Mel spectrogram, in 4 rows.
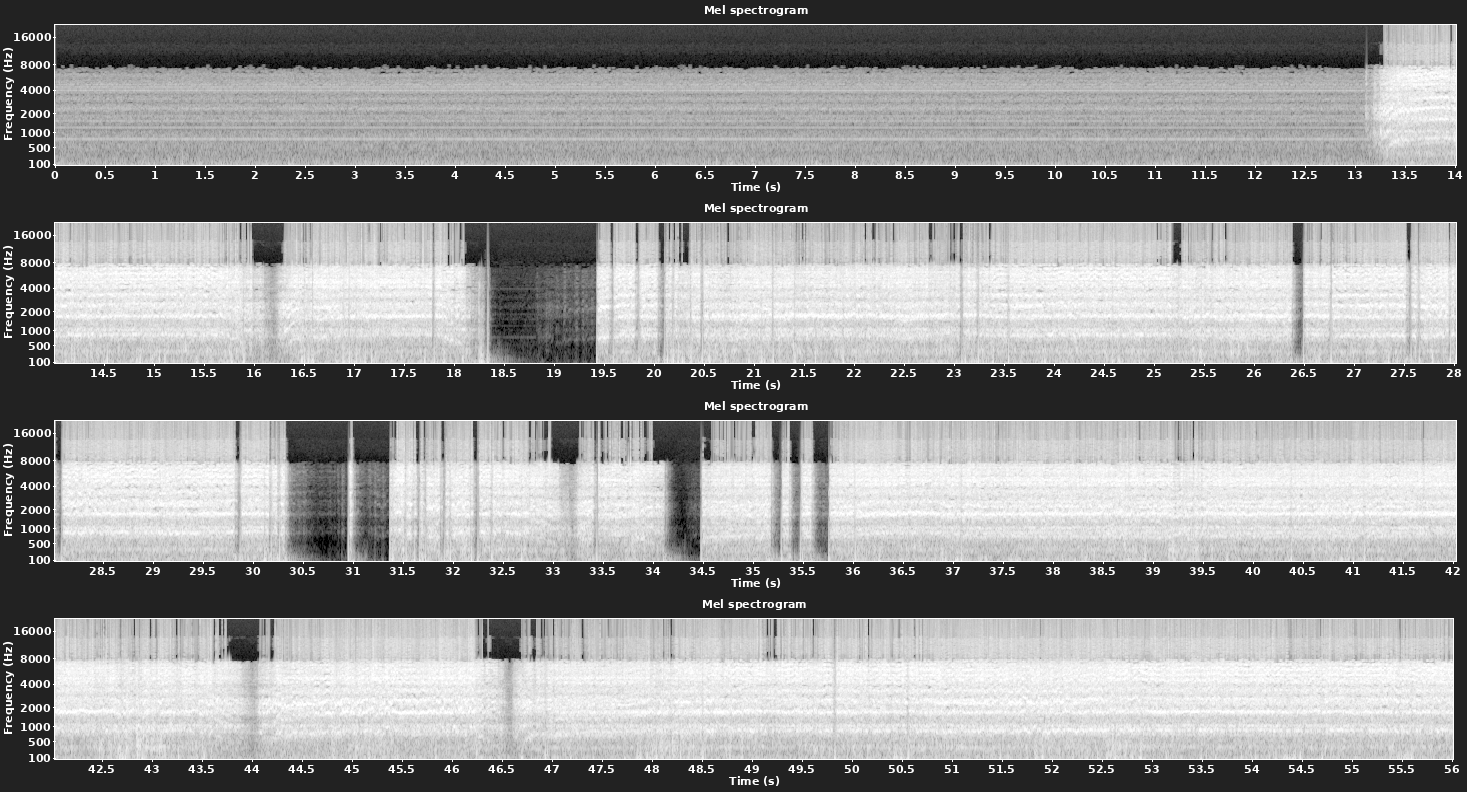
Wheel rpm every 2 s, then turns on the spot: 0, 0, 0, 0, 0, 0, 40, 210, 170, 110, 220, 220, 230, 210, 220, 230, 170, 150, 220, 210, 210, 210, 160, 150, 230, 220, 230, 230.
none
